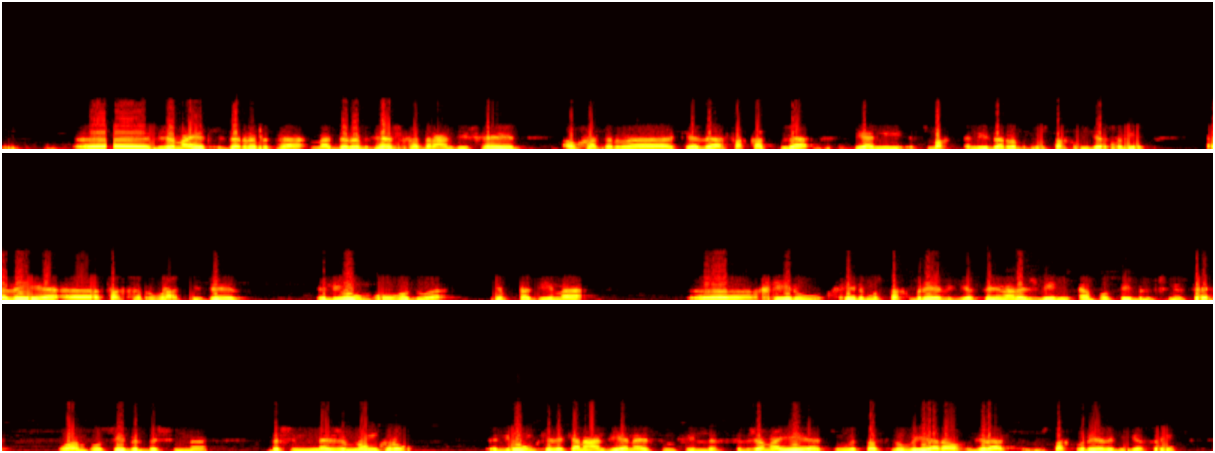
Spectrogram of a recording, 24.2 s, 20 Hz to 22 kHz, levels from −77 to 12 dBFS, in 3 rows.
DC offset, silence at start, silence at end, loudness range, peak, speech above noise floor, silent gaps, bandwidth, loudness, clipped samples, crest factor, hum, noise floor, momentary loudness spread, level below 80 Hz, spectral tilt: under 0.1%; 0 s; 0.25 s; 3 LU; 0 dBFS; 51 dB; none; 6.2 kHz; -12 LUFS; under 0.1%; 12 dB; none; -62 dBFS; 10 LU; -50 dBFS; -9.5 dB/octave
